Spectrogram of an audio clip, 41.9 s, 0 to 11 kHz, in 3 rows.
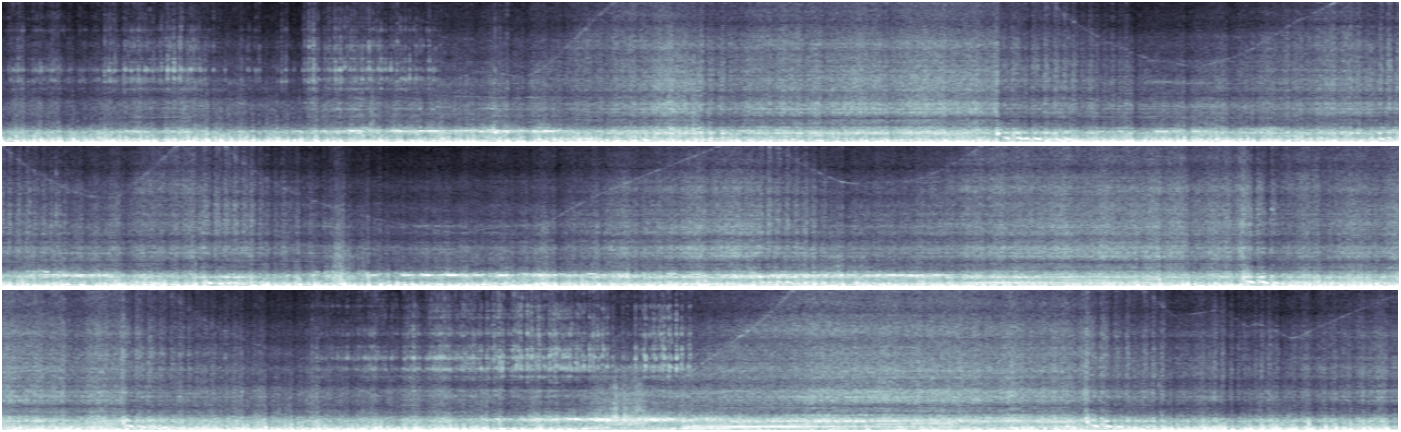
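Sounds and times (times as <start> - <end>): turbocharged car engine running: 0.0 - 41.9.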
